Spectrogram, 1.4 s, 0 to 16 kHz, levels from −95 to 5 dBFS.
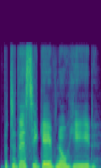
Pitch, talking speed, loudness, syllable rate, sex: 240 Hz, 310 wpm, -17 LUFS, 5.6 syllables/s, female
